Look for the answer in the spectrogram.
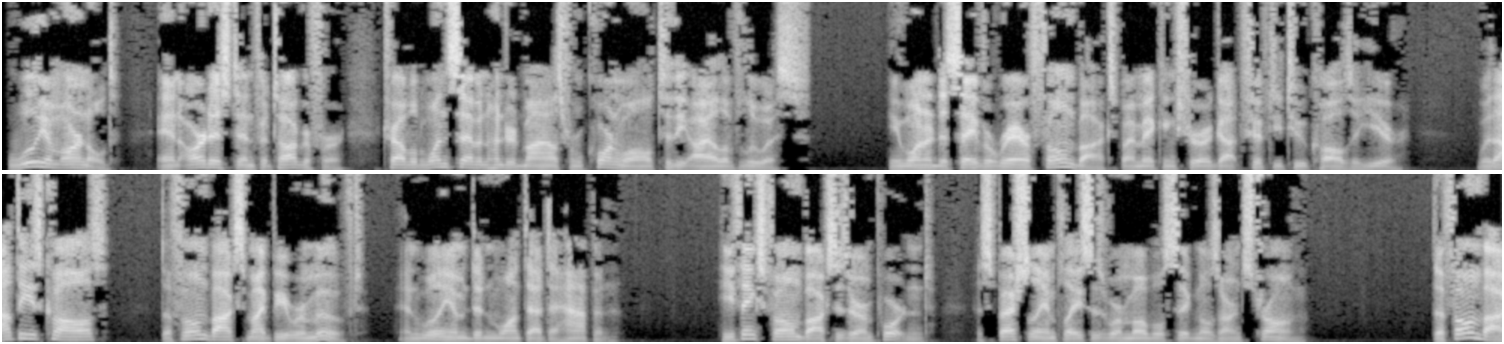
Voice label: english news lower intermediate normal; man travels to save rare phone box

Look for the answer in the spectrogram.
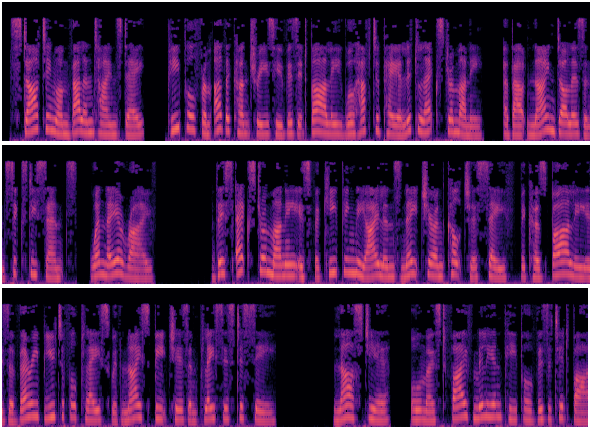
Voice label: English SLOW Reading; New Money Rule for Visitors to Bali

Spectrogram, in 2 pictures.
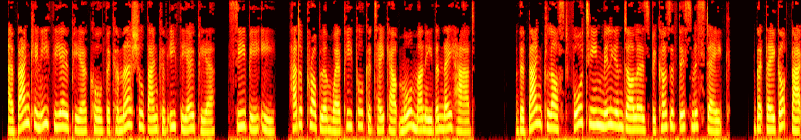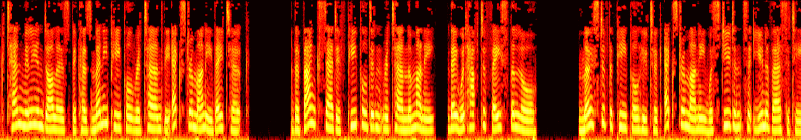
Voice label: English Lower Intermediate SLOW Reading; Bank loses 14 million due to computer mistake

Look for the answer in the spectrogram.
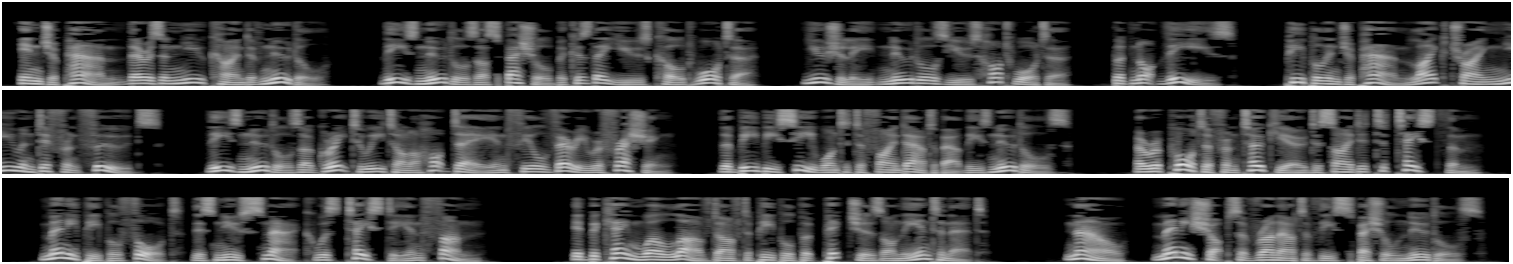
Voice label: learn english through news beginner fast; cold water cup noodles in japan

